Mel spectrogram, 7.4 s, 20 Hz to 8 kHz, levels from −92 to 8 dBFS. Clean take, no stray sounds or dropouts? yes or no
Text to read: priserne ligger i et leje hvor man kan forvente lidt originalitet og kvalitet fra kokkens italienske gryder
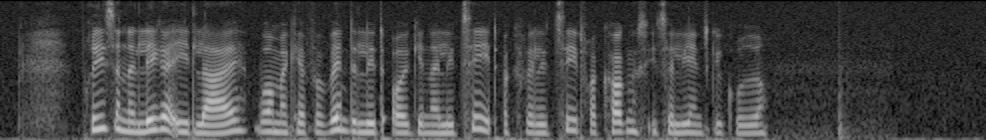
no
